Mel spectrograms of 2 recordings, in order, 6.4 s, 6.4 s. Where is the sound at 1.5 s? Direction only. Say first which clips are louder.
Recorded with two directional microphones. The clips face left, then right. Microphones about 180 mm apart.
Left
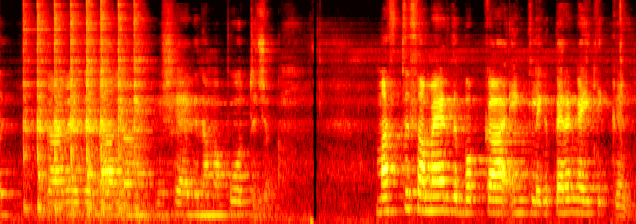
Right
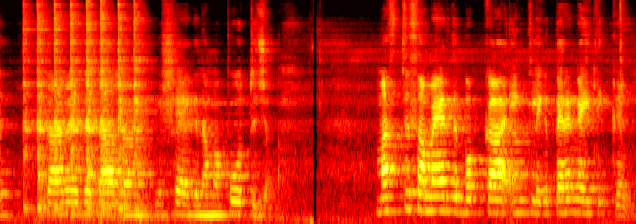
Right 3 dB; 60° right (ahead or behind).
